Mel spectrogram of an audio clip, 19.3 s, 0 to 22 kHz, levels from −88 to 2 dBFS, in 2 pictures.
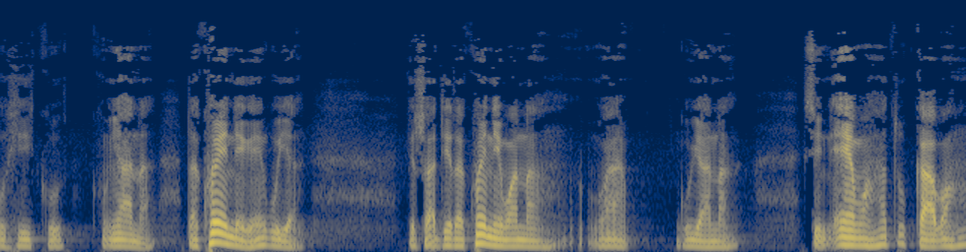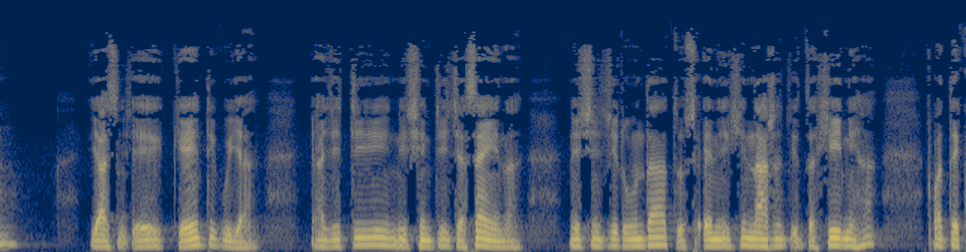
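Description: Speech runs through the whole recording with a watery, swirling texture, with metallic chirps on sibilants and softened consonant attacks. Nothing is present above 15.2 kHz, a hard ceiling on the treble. Together these point to likely MP3 compression at a low bitrate, consistent with something around 40 kbps. With so few bits, the encoder cuts the top band at a fixed frequency and drops weaker frequency lines, which flicker on and off from frame to frame and produce the swirl. At 13.16 s a brief hiss, about 19 ms long, arrives just ahead of a sharp onset, which then sounds smeared rather than crisp. This is pre-echo. The transform codec spreads its quantisation noise across an entire block, so when a loud attack lands late in that block, noise scaled to the loud part leaks into the quiet moment before it.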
